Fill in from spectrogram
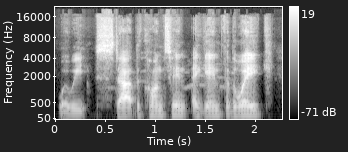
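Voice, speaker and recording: A man runs a casual one-man fantasy sport mailbag, reading questions aloud and replying in chatty, slang-heavy banter. His medium-pitched, fairly bright voice moves a little fast, captured dry with clean studio sound.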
